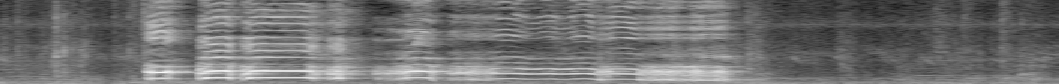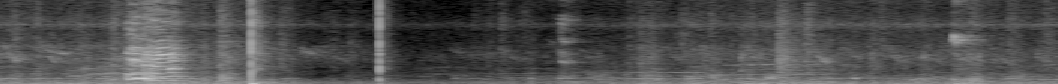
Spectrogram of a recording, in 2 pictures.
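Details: Original Kukuak Balenggek chicken, biriang kuniang variety, from Solok in West Sumatra, giving a three-second crow of choppy, tiered harmonic syllables that rise and fall in steps, followed by a short rustle, a sharp click and near silence.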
